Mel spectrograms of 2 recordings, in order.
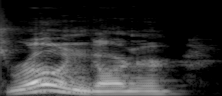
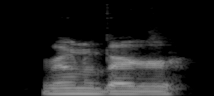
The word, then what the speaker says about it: Rowengartner: It's Rowengartner, of course. Ronenberger. Ronald Gardner. I'm like, it's Rowengartner. Like he's your ace pitcher.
